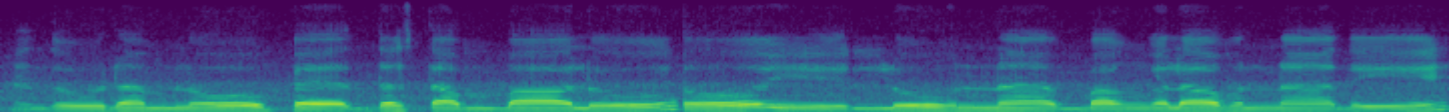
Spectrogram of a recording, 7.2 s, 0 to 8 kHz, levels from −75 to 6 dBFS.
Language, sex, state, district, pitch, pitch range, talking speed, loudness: Telugu, female, Andhra Pradesh, Guntur, 165 Hz, 160-170 Hz, 75 wpm, -13 LUFS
